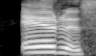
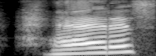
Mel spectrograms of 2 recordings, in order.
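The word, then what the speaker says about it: heiress: तो इसको हैरेस नहीं बोलेंगे, हावर नहीं बोलेंगे, ह नहीं बोलेंगे, द साउंड इज अवर। इसको बोलेंगे एरस। And what is the meaning of एरस?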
